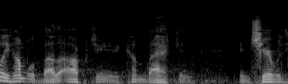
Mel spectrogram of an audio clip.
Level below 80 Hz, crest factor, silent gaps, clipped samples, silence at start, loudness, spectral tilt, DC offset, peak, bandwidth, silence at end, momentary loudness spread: -54 dBFS; 18 dB; none; under 0.1%; 0 s; -32 LUFS; -6 dB/octave; under 0.1%; -14 dBFS; 12 kHz; 0 s; 16 LU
